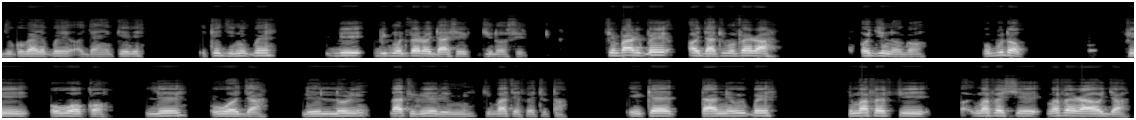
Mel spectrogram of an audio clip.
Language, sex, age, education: Yoruba, male, 15-29, tertiary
